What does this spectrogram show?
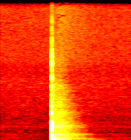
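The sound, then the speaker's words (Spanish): A single heavy thud of a head knocking against a wall, presented as a scientism-minded person banging their head against the wall: one sharp, dull impact with a deep body that rings briefly and fades within half a second, with no voices. “Ese golpe que escucharon es un cientificista dándose la cabeza contra la pared.”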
